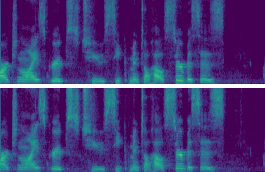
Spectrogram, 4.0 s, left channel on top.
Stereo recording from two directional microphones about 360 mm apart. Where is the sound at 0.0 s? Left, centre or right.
Left.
